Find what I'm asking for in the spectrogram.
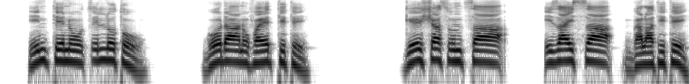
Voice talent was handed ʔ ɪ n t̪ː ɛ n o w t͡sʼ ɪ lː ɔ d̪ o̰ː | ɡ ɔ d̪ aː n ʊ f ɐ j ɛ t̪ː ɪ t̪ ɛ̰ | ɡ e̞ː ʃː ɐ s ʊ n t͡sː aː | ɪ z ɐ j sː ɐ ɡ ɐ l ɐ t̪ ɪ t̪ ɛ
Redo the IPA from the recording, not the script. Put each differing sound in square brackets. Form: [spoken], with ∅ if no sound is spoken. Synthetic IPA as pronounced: ʔ ɪ n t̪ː ɛ n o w t͡sʼ ɪ lː ɔ [t̪] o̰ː | ɡ ɔ d̪ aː n ʊ f ɐ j ɛ t̪ː ɪ t̪ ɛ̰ | ɡ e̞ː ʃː ɐ s ʊ n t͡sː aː | ɪ z ɐ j sː ɐ ɡ ɐ l ɐ t̪ ɪ t̪ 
